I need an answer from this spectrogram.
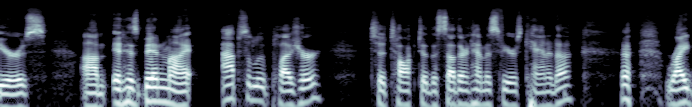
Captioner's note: laughs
